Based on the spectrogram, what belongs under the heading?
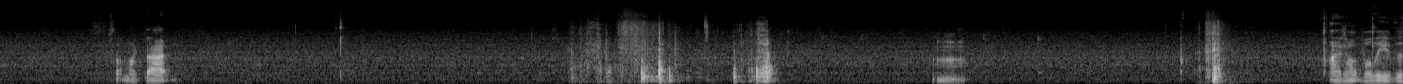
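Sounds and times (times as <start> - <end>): plastic rubbing and scraping: 5.7 - 7.8, 11.9 - 12.4.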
